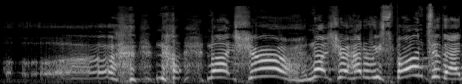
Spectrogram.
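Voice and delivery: flustered laughing protest; laughing nervously. Retold or imitated. Listener caught off guard, nervous laughing reply. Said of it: "And you're like".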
